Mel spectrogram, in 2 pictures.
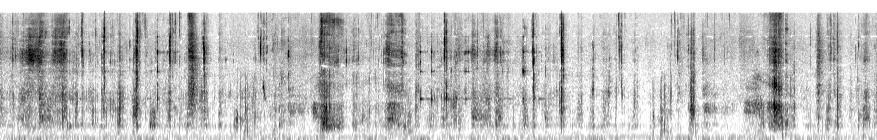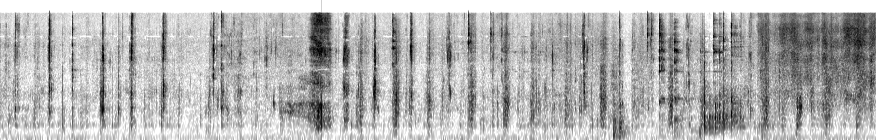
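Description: Close-miked eating: wet chewing and crunching with many small mouth clicks, broken by a few louder bites, about four of them spread through.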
